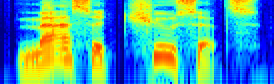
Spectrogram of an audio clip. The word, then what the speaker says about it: Massachusetts: Massachusetts. Four syllables. Stress on chew.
